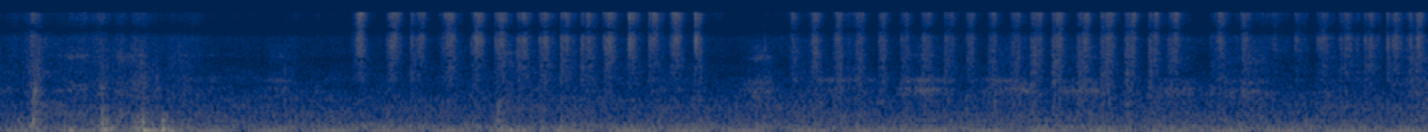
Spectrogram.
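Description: A few soft knocks, then a paintbrush working paint onto a small wooden baseboard return: quick, even brush strokes at about four a second, starting about three and a half seconds in.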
